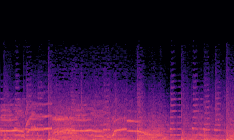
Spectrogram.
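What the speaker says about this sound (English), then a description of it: "Those screams are so satisfying." Screams and yells ring out in a video game, several loud overlapping shrieks with rising and falling pitch over a continuous noisy backdrop.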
